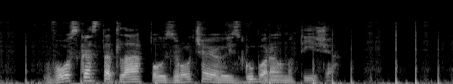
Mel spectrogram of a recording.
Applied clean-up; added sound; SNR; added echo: none; Writing; 12 dB; none.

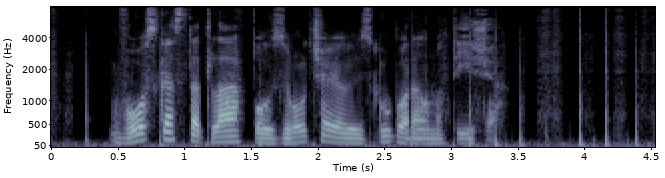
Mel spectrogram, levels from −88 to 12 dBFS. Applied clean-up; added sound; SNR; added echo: neural diffusion model UNIVERSE++.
